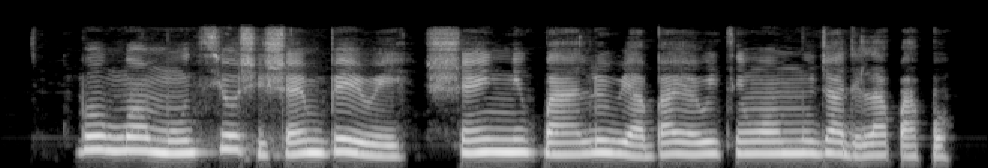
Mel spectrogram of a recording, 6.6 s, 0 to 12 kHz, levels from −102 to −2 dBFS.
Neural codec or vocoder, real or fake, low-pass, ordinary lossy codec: none; real; 7.2 kHz; MP3, 96 kbps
